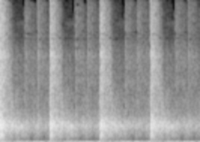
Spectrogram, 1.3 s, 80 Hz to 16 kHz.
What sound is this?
xKicks - Womp
Do you enjoy hearing incredible hard dance kicks? Introducing the latest instalment of the xKicks Series! xKicks Edition 2 brings you 250 new, unique hard dance kicks that will keep you wanting more. Tweak them out with EQs, add effects to them, trim them to your liking, share your tweaked xKicks sounds.
Wanna become part of the next xKicks Instalment? Why not send us a message on either Looperman:
on StarDomain:
hardcore, bass, dirty, 180, single-hit, hard, gabber, distortion, distorted, beat, kick, kick-drum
